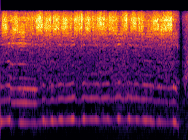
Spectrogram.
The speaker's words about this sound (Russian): Вылетел комар в окно и запищал, что было сил.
